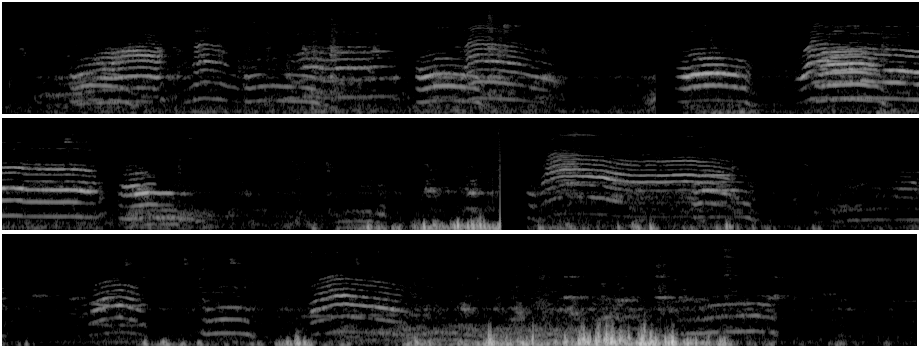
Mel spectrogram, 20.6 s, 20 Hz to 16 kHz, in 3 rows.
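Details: A pair of kittens on October 17, 2024 mewing in a fast overlapping series of bright, arched calls, some drawn out and wavering, interrupted by loud low rumbling handling noise near the middle and end.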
